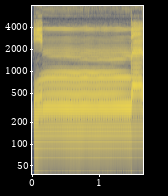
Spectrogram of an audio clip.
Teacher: tipiskan lamnya. Jangan nal nal nal. Jangan naik pangkal lidahnya. Innalla jangan innall nal.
